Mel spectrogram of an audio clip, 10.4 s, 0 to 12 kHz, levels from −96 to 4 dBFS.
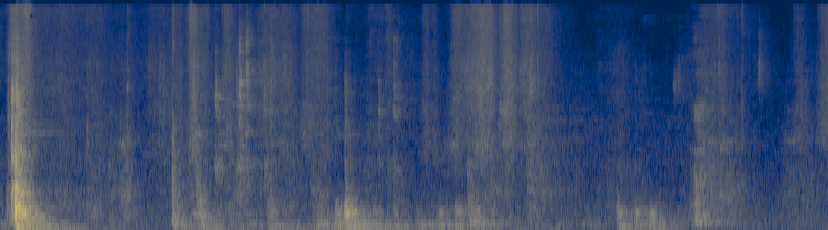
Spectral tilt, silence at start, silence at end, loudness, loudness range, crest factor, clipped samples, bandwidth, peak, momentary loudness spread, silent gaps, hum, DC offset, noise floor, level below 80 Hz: -5.5 dB/octave; 0.05 s; 0 s; -35 LUFS; 8 LU; 32 dB; under 0.1%; 11.5 kHz; -4 dBFS; 17 LU; none; none; under 0.1%; -61 dBFS; -50 dBFS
